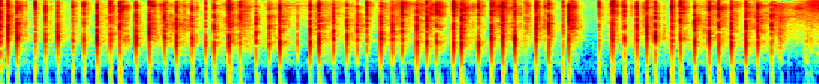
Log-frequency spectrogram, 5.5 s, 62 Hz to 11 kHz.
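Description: Fingertips tap rapidly along the sides of a long, hollow, white and blue printed cardboard box. About 40 quick, dry, hollow taps follow one another with almost no ring, each with a papery knock centered near 960 Hz.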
